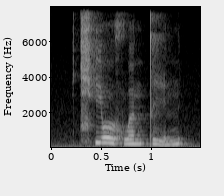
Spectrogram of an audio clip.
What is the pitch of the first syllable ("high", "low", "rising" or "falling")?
falling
